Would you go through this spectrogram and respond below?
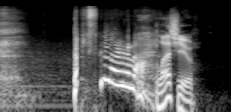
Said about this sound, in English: That was a long buildup, and I was like, is he going to mute for it? I was trying. That's what I was holding for. I was looking for my mute button. It's hard when you have to sneeze.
